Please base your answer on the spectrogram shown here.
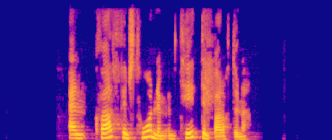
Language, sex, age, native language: Icelandic, female, 30-39, Icelandic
